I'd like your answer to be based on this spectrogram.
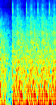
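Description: A single sharp gunshot in Garry's Mod DarkRP, loud and close, with a brief rumbling tail.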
